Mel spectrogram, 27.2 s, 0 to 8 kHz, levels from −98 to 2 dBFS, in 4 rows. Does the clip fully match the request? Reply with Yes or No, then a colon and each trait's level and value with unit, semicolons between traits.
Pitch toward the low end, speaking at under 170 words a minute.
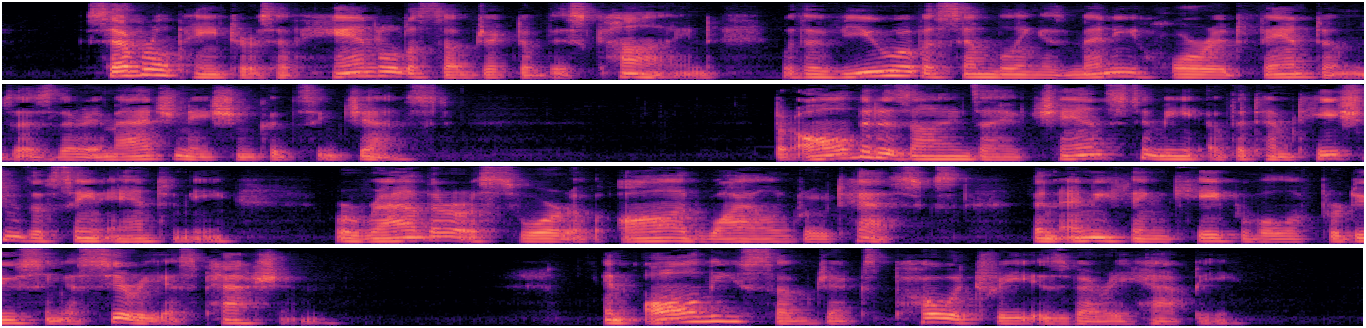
Yes: low, 115 Hz; average, 140 wpm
